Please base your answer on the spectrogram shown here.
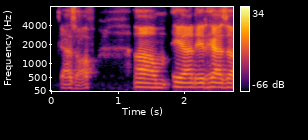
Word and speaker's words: Azov: can look it up a z o v as off um and it has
